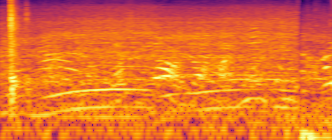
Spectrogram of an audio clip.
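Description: Indistinct voices chattering over a steady low hum, with one sharp click just after the start.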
